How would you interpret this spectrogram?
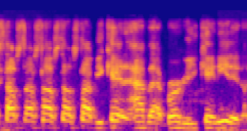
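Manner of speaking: high, urgent mock nurse pleading stop; frantic nurse. Nurse rushes in stopping him.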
